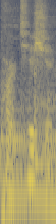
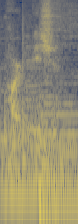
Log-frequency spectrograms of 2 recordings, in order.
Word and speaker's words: partition: state hey iva it's pronounced partition and not partation i know how it's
